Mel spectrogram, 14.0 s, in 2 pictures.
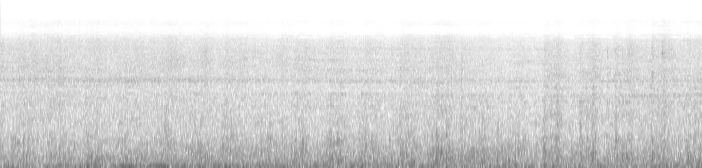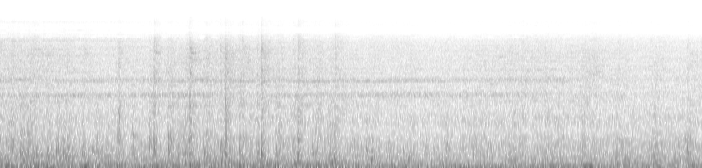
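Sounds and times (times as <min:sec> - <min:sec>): train wheels rumbling on rails: 0:00.0 - 0:14.0
clickety-clack wheel clicks: 0:02.2 - 0:10.5.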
